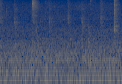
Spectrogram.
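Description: Turn-signal relay of a city bus clicking, a few sharp ticks a second, over the low hum of the bus's idling engine while it waits at a red light.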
